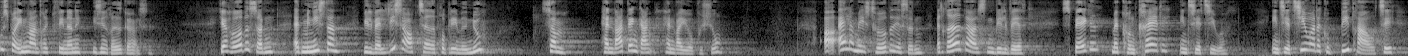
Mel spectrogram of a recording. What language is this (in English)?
Danish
